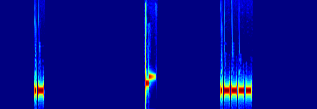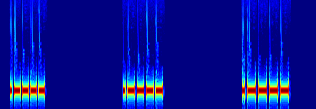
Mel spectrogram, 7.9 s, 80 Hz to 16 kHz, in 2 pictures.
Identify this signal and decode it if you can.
Morse code, heard as a keyed tone, about 48 wpm, spaced as for 9 wpm, 690 Hz. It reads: A 1111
